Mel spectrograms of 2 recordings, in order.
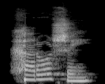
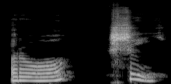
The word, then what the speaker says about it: хороший: Хороший, masculine good. Хороший, хороший. The first one isn't stressed, so we pronounce it as A, and the second O is stressed, so it remains O.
